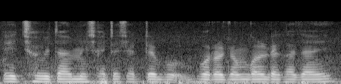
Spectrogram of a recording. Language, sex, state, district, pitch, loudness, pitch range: Bengali, male, Tripura, West Tripura, 120 Hz, -14 LUFS, 115-125 Hz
